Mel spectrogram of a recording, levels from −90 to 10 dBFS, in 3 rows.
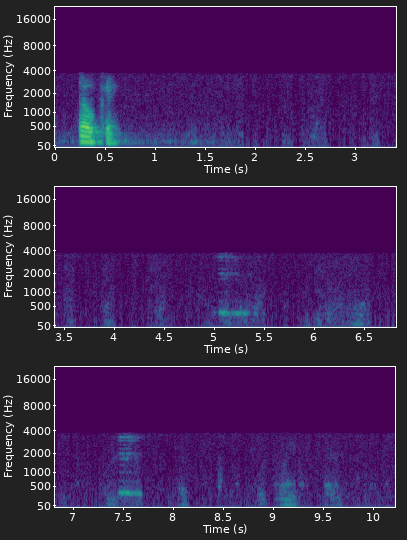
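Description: From start to finish the speech carries the signature of the AMR narrowband mobile codec, the AMR-NB coder used on 2G and 3G calls. Nothing above 3.8 kHz survives, so sibilants lose their edge and the sound is boxed into the telephone band. The damage is heavy: the thin, buzzy, synthetic quality fits a very low mode, around 5.15 kbps, where the vocal-tract model is fed too few excitation pulses per subframe to rebuild the voice convincingly.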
